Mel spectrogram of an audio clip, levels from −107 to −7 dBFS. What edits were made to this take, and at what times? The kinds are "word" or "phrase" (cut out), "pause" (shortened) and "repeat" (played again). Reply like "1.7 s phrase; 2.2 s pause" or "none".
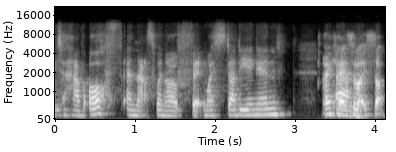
1.5 s word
